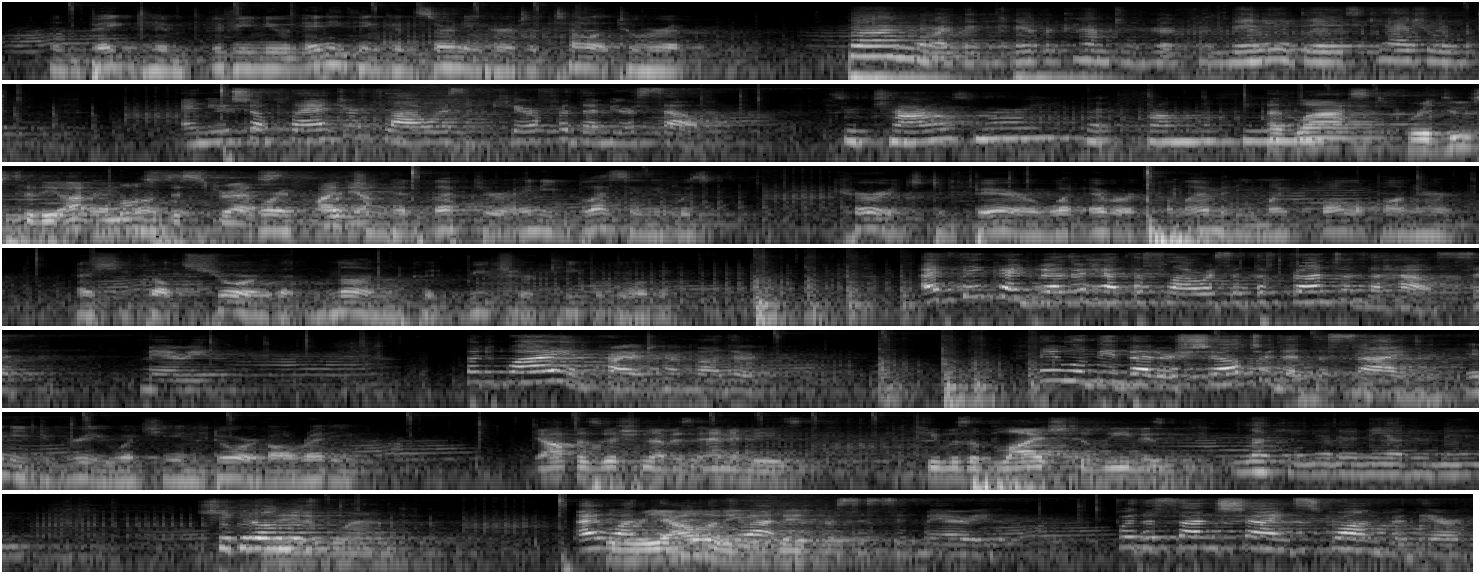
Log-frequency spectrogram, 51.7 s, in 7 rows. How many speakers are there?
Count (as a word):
five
